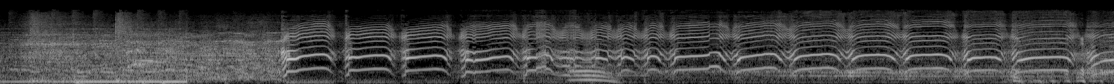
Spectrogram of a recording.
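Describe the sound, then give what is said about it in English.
A large crowd boos loudly, many overlapping voices swelling in wavering, rising-and-falling tones that hold steady for several seconds after a brief, murkier start. “Listen, I've never heard a boo break windows.”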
